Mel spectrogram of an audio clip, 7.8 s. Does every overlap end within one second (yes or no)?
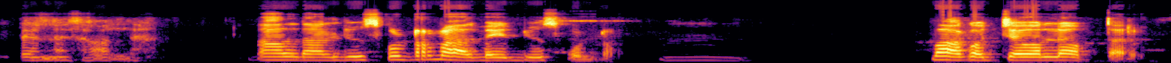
yes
